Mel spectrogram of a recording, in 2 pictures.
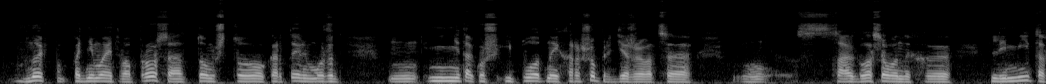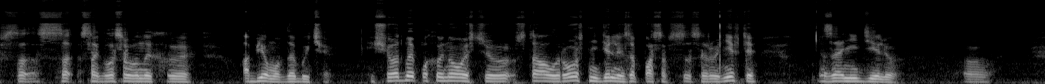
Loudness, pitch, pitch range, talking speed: -27 LUFS, 135 Hz, 125-150 Hz, 95 wpm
